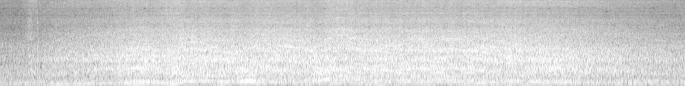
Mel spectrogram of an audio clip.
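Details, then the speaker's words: Lincoln Aviator after IAC valve cleaning, free rev: engine blips cleanly up and smoothly back down, no hesitation or stumble, where it previously hesitated at lights. Normal free rev. "now I can hear all the cold air coming in yeah that's how it should"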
